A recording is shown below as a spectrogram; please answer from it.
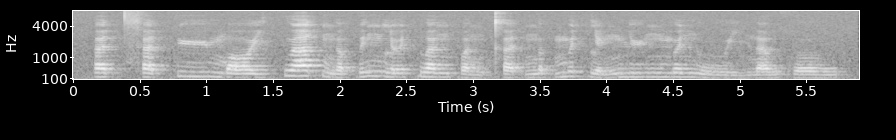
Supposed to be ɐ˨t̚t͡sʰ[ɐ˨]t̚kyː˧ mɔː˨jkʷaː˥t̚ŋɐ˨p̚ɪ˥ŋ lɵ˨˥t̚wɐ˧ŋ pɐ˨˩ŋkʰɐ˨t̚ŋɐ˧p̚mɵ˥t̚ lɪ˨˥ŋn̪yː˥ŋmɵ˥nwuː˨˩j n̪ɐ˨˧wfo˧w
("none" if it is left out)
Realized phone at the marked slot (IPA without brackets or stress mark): ɐ˨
